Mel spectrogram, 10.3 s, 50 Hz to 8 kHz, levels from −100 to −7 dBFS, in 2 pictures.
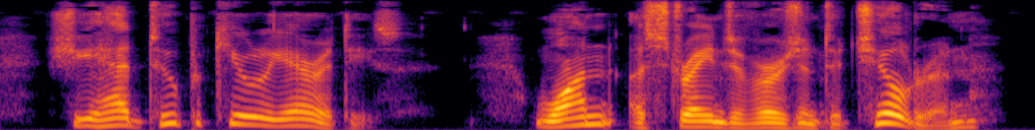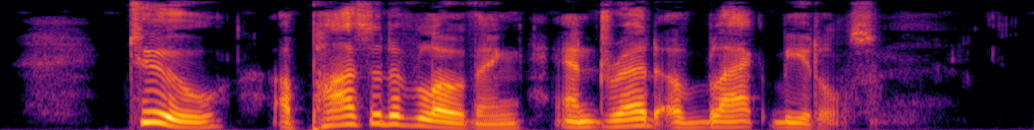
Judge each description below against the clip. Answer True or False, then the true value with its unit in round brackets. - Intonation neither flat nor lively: False (6.9 semitones)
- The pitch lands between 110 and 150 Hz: True (135 Hz)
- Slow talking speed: True (105 wpm)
